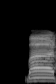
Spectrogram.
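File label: "baran", Malay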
